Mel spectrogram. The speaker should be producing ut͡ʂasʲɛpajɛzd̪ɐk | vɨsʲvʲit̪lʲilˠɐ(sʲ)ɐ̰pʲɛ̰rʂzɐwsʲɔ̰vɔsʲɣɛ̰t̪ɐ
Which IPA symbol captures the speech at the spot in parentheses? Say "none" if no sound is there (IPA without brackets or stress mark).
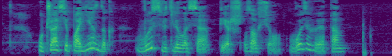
sʲ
